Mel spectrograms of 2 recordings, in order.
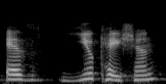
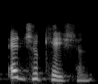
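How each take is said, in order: First: The d and y sounds stay separate. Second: The d and y sounds merge together. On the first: The speaker calls it wrong. "instead of saying education" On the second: The speaker calls it right. "you say education"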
